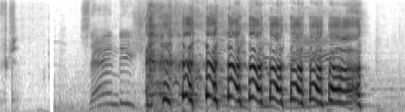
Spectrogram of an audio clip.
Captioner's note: laughs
